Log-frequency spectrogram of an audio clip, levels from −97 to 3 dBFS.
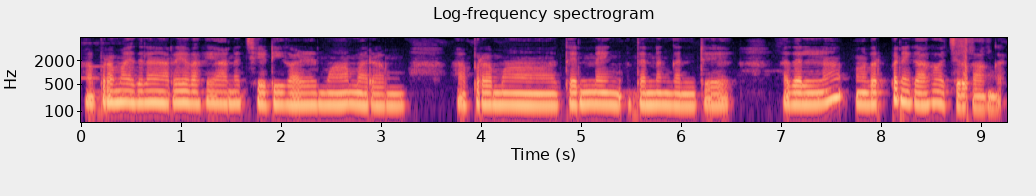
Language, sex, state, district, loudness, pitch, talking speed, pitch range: Tamil, female, Tamil Nadu, Kanyakumari, -17 LUFS, 150 Hz, 80 wpm, 145-160 Hz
